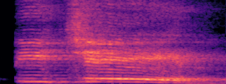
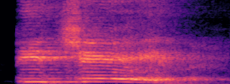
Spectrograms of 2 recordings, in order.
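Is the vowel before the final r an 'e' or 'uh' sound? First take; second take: e; e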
